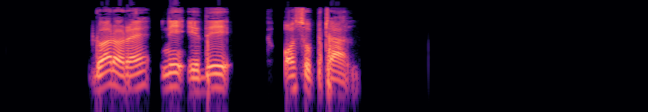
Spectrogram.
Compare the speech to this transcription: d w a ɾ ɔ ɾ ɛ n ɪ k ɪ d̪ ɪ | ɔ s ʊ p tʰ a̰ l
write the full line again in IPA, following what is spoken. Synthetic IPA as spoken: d w a ɾ ɔ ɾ ɛ n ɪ ʔ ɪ d̪ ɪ | ɔ s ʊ p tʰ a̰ l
